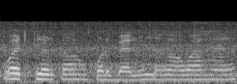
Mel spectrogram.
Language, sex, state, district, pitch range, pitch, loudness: Hindi, female, Bihar, Katihar, 220-235 Hz, 225 Hz, -16 LUFS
